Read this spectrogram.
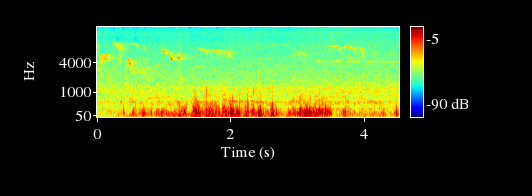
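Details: Honey bees from two hives, 'violette vague' and 'anis triskell', on their first big flight out after their first winter, 10 March 2018, bringing in orange, yellow and white pollen: a low, humming buzz that swells and fades, with bird chirps above.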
